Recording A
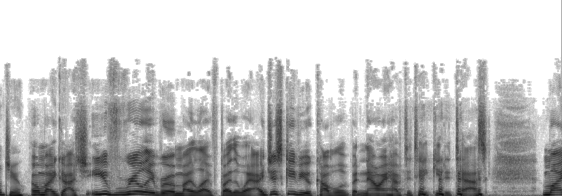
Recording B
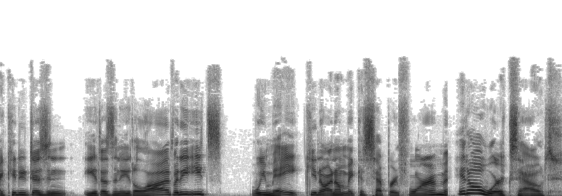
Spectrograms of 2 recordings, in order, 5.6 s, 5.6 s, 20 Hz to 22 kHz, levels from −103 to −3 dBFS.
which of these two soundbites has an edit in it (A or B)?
B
